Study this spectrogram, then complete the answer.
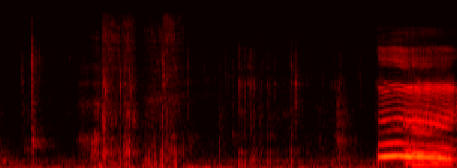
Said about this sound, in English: Did we get an ice crunch there as well? Did I hear that? Yes, you did get an ice crunch.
